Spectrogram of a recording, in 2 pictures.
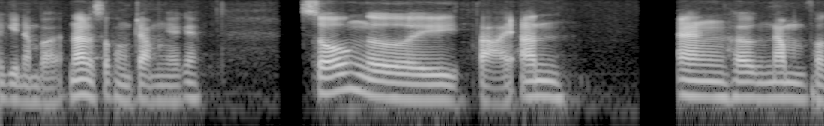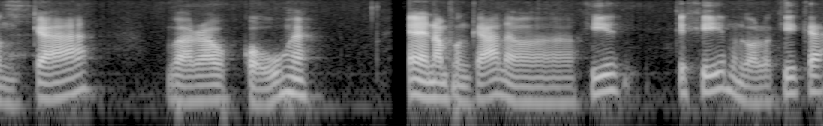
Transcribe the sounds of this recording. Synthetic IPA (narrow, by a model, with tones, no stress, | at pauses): ɣi˧na˧mɓəː˧˩nɔ˨˦laː˨˩so˨˦fə˨˩nt͡ɕa˧mŋaː˧kaː˧˦ | so˨˦ŋɨ˨˩əjt̪a̰ː˧˨jʔa˧jŋ̟ | ʔa˧ŋɦəː˧nːa˧mfə˨˩nkaː˨˦ | vaː˨˩zaː˧wku˧˩ɦaː˧ | ka˨˦jna˨˩jna˧mfə˨˩nkaː˨˦laː˨˩xi˨˦ə | kaː˨˦jxi˨˦əmï˨˩nɣɔ̰˧˨jlaː˨˩xi˨˦əkaː˦˥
